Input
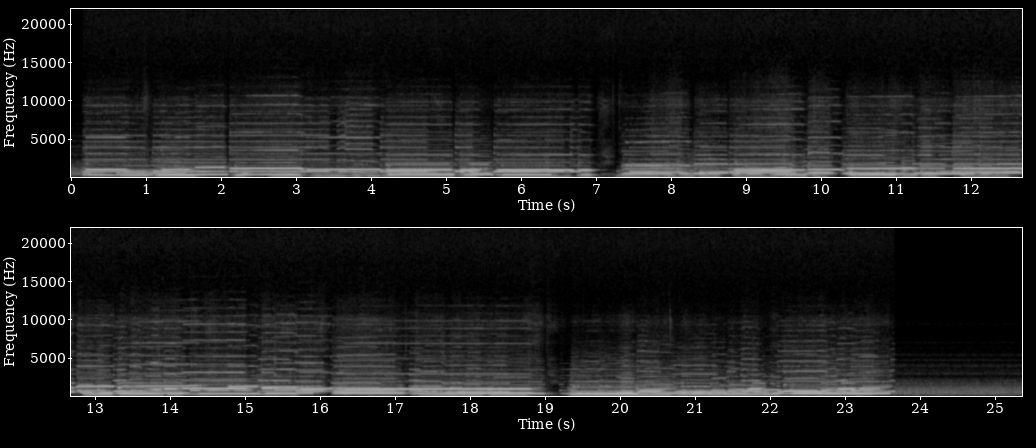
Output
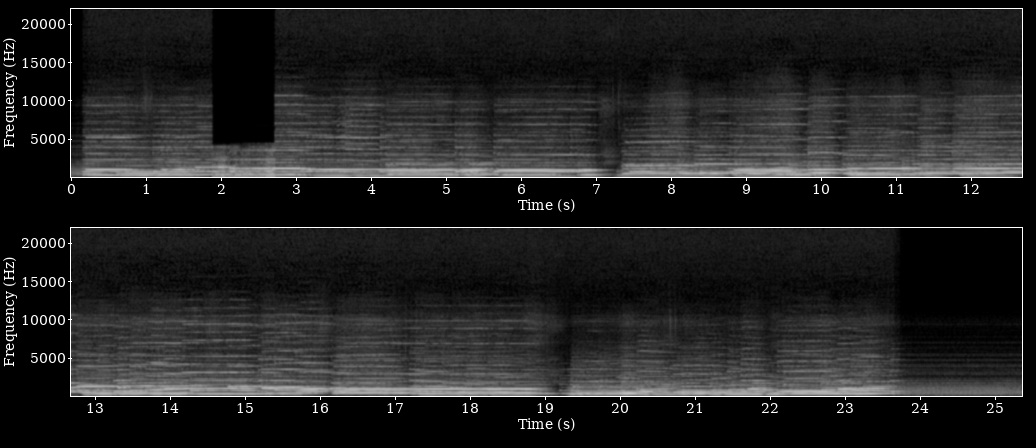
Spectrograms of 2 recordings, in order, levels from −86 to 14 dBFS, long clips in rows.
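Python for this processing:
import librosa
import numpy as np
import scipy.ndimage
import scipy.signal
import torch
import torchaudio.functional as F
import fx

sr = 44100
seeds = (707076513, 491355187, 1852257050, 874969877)

p1 = x + fx.echo_feedback(x, sr, ms=68, feedback_pct=33, wet_db=-3.0, dry=0)
p2 = fx.lpc_vocoder(p1, sr, seeds[0], excitation='whisper', order=16, at=(1.88, 2.72))
y = p2 * librosa.db_to_amplitude(3.5)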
